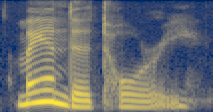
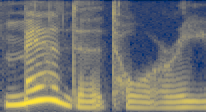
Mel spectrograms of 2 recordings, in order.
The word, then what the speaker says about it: mandatory: Mandatory, mandatory. I like it when words sound like a waltz. Mandatory, mandatory. Unique, same as technique.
